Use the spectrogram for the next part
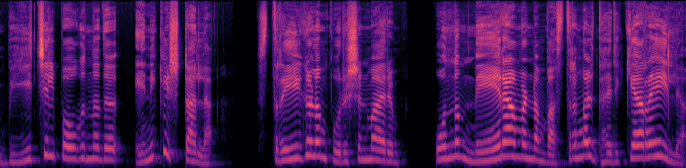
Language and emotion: Malayalam, disgusted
